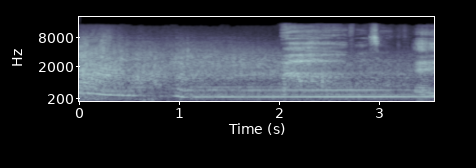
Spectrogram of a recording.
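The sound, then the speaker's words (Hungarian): A loud, high-revving truck engine roars, its whining pitch dropping sharply as the truck sweeps past at high speed, then holding a steady, droning tone to the end. “Egy nagyon gyors kamion.”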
